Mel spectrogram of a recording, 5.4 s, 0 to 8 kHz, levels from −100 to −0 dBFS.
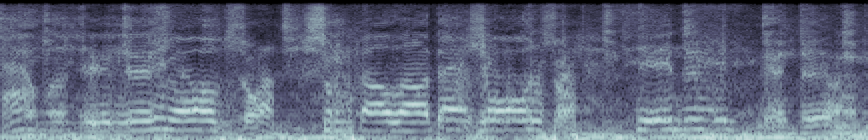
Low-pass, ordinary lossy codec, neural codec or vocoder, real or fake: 7.2 kHz; none; codec, 16 kHz, 2 kbps, FreqCodec, larger model; fake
